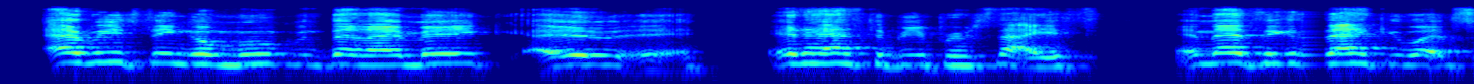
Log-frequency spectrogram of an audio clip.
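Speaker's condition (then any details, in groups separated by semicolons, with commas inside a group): Cerebral palsy; from birth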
